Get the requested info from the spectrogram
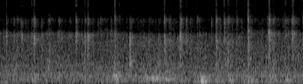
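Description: Clatter of several computer keyboards being typed on at once, an irregular patter of key clicks several times a second, with a brief low sound about four seconds in.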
